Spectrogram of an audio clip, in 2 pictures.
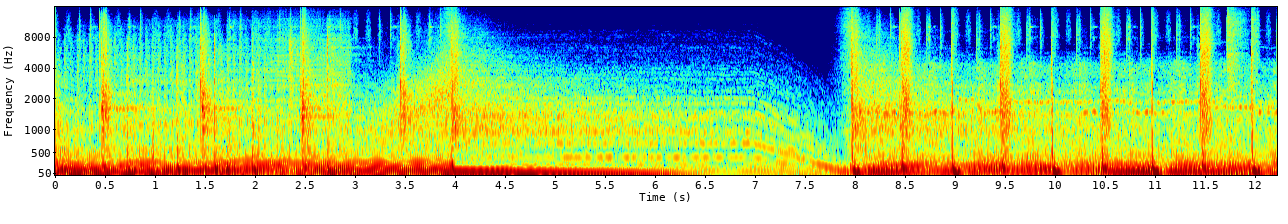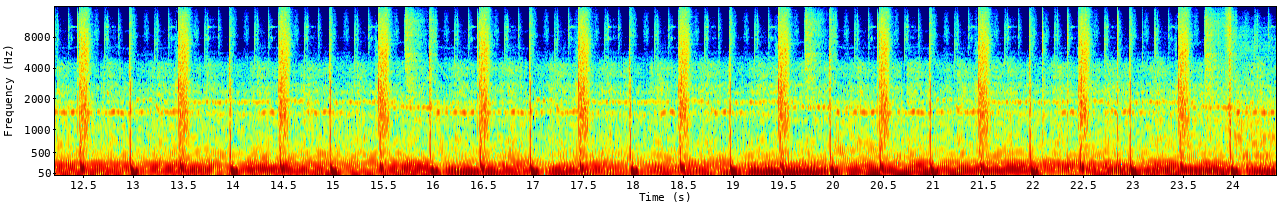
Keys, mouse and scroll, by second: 1.1 click, 1.4-2.1 middle drag, 2.1 click, 2.3-2.6 scroll up 3, 2.6-3.2 shift+middle drag, 3.2 scroll down 2, 4.2 click, 4.9 /, 5.2 middle drag, 5.4 scroll up 1, 5.7-10.2 shift+middle drag, 10.2-10.8 drag, 10.8 Tab, 11.2 middle click, 12.0-12.4 scroll up 1, 12.4 scroll down 1, 12.6-13.9 middle drag, 13.9 click, 14.4 middle click, 15.2-16.0 scroll up 1, 16.0 ctrl+click, 16.8-18.0 middle drag, 18.0 ctrl+click, 20.2-21.2 drag, 21.7 Tab, 21.9 scroll down 3, 22.2-23.5 middle drag, 23.5 scroll up 2, 23.7-24.4 middle drag.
